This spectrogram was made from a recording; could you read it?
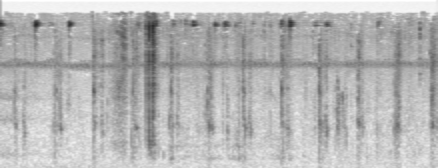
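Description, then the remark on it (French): Horse hooves clip-clop at a steady walking pace, a continuous run of sharp, hollow hoofbeats at moderate volume with no one speaking, and a faint high jingle running through the background. “Avec mon cheval.”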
